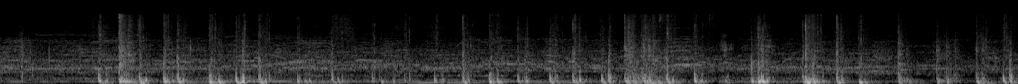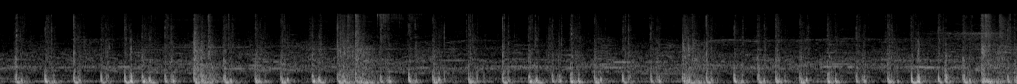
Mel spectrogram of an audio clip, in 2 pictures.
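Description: Quick footsteps thud and patter on a hard floor.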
